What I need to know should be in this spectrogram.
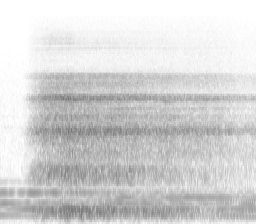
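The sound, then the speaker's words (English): A deep, slow inhale is drawn during a walking breathing exercise. The airy breath swells in softly and then holds steady and even for about two seconds, over a sustained, soft held tone. “As we walk, let's breathe together again. Inhale.”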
